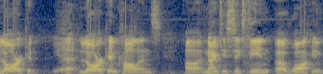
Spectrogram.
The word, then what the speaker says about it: Lorcan: We gotta introduce you, Lorcan Collins. Am I saying it right? Yeah, that's right. That'll do me. How would I say it? No, I want to say Lorcan is fine. Lorcan.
